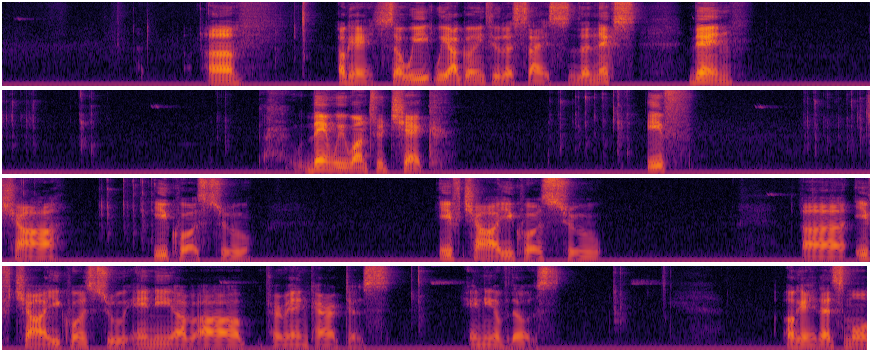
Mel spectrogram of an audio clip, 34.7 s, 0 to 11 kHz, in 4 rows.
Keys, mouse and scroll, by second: 1.9 w, 2.6 c, 2.9 ,, 3.7 Home, 4.3 3, 8.7 o, 8.9 o, 9.4 Return, 10.8 c, 11.4 Return, 14.2 u, 15.2 Home, 16.7 u, 25.4 Home, 26.4-28.0 scroll up 8, 28.0-29.7 scroll up 1, 30.1 2, 32.1 ctrl+g.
